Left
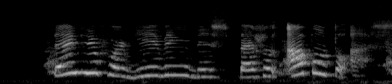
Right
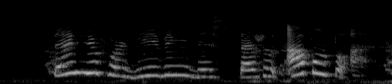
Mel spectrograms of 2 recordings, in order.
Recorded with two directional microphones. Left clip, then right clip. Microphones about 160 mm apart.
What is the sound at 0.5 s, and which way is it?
A child's voice, 25° left (ahead or behind).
